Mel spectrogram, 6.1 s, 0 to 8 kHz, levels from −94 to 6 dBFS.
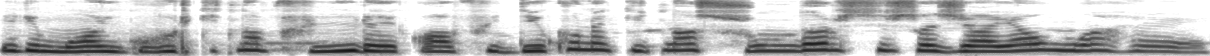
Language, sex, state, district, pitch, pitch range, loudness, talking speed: Hindi, female, Jharkhand, Sahebganj, 290 Hz, 270-320 Hz, -15 LUFS, 150 wpm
